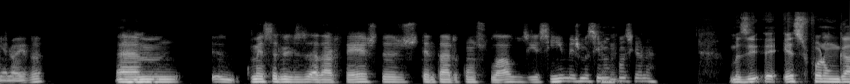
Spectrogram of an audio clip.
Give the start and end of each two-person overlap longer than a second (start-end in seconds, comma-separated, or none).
none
